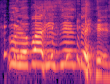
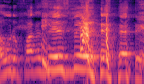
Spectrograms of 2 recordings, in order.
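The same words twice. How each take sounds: First: Higher, louder, half-laughing repeat; laughing louder disbelief. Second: Laughing disbelief. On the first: Storyteller laughing in disbelief at the girl, louder and higher. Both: Retold or imitated. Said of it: "I'm in the driver's side like".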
